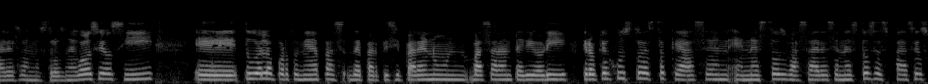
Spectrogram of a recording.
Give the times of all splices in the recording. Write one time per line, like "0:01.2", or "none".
0:05.8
